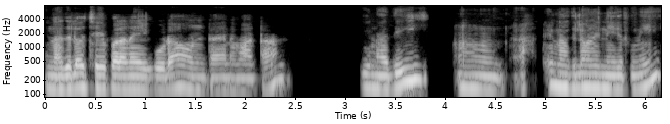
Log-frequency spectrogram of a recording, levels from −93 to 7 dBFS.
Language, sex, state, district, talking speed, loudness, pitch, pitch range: Telugu, male, Telangana, Nalgonda, 105 wpm, -17 LUFS, 125 Hz, 120-140 Hz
